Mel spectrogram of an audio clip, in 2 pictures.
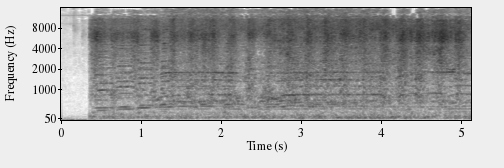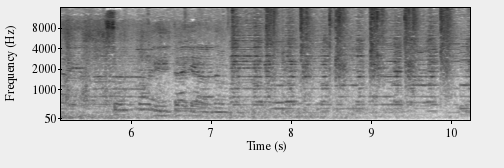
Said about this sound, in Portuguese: A viagem é de trem. No vagão, palmas, música e muita animação até chegar ao destino. Assim são os passeios turísticos para as vinícolas do Vale dos Vinhedos, no Rio Grande do Sul.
